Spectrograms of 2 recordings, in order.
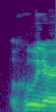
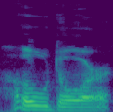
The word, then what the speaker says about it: Hodor: that reference shame anyway wait you mean Hodor HUD is how I pronounce his name cuz I'm an awful person oh well considering how it actually resolved spoiler alert Hodor is the correct one y Hodor Hodor anyway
